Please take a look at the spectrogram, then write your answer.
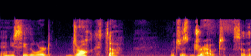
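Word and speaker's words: droghte: So it's the drocht of March. In other words, they wouldn't put in an extra syllable there and say the drochte of March. It's the drocht of March, and you can feel the rhythm beginning to flow.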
